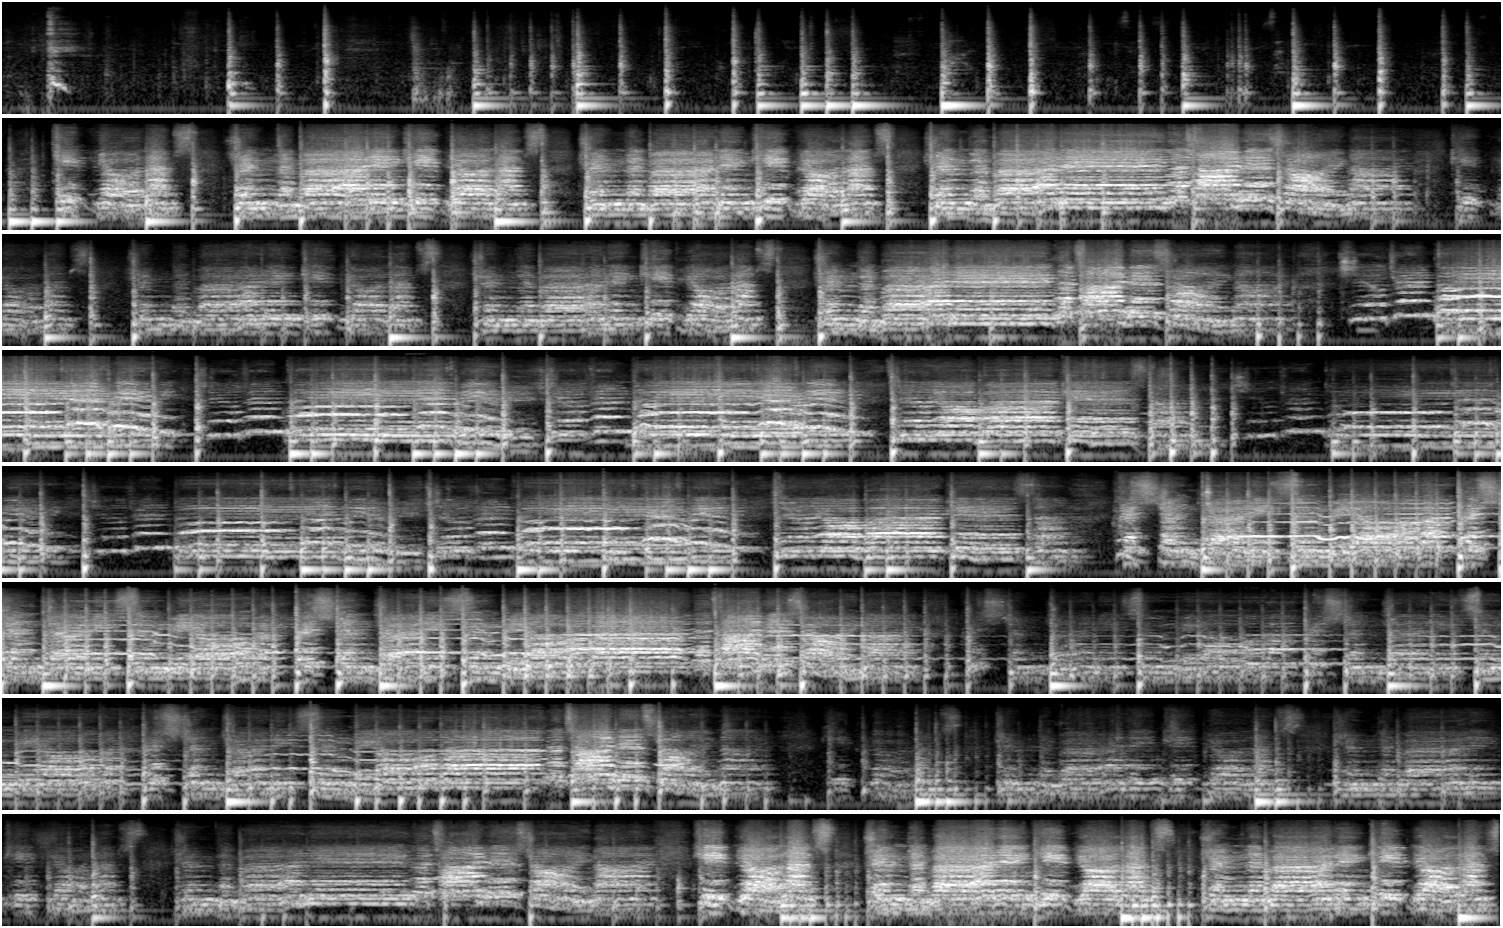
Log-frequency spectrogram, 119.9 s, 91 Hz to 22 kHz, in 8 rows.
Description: the students
Chamber, Choral & Orchestral Music
2:00 PM on July 20, 2013, "Music with a View"
Chorus
Keep Your Lamps!Trad. Spiritual, arr. Andre Thomas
